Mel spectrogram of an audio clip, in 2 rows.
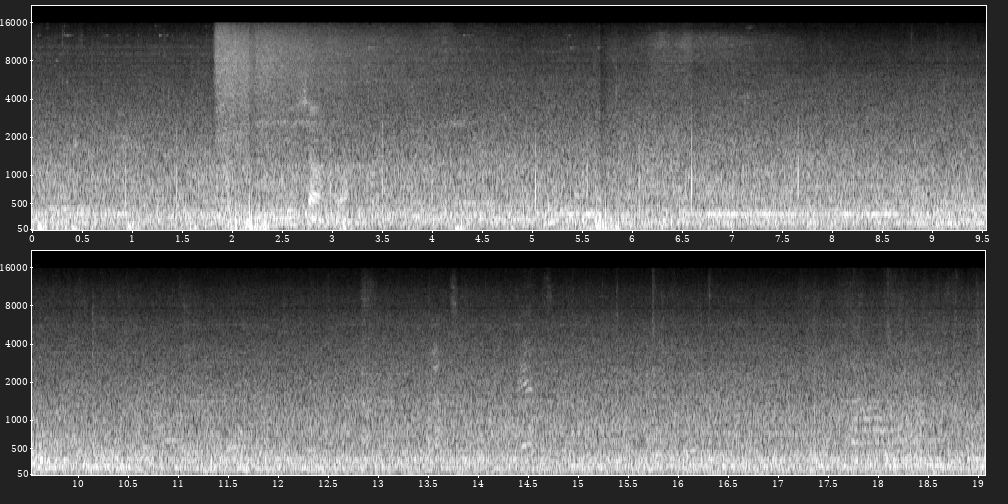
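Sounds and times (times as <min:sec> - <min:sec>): railway platform background noise: 0:00.0 - 0:19.0.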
